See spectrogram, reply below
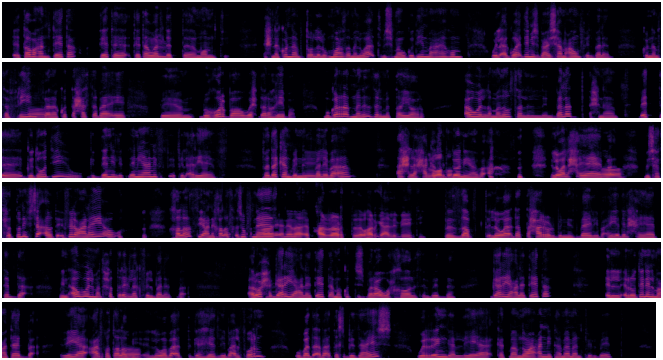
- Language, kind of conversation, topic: Arabic, podcast, إيه ذكريات الطفولة المرتبطة بالأكل اللي لسه فاكراها؟
- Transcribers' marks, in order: tapping; chuckle; chuckle; in English: "الروتين"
